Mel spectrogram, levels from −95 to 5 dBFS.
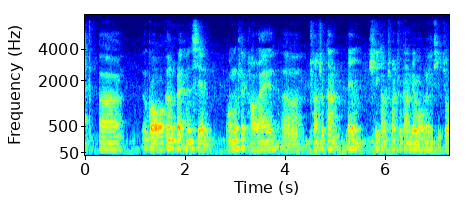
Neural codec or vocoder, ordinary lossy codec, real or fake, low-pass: codec, 16 kHz, 4 kbps, FunCodec, trained on LibriTTS, 50 frames a second; none; fake; 7.2 kHz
